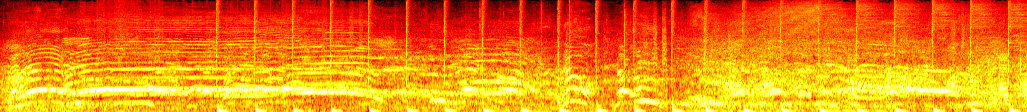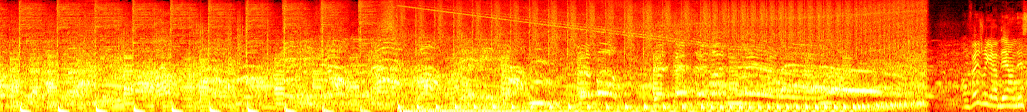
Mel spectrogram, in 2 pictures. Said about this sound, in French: Un cortège s'est formé, ça a un petit peu hésité, et puis c'est parti en manif sauvage.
